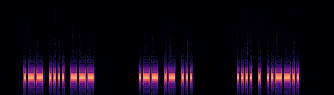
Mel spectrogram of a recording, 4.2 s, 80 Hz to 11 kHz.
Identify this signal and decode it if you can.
Morse code, heard as a keyed tone, about 46 wpm, 700 Hz. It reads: WHO WAS HE?
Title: 3x Word-Spacing - Sentences from Top 100 Words - 45wpm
